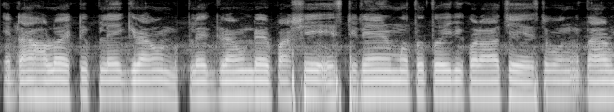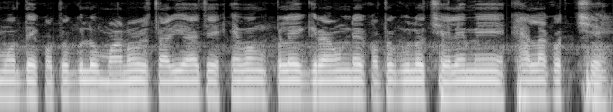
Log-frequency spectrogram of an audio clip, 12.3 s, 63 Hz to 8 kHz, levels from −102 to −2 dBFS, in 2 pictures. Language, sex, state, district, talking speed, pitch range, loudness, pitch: Bengali, male, West Bengal, Malda, 150 wpm, 120-125 Hz, -17 LUFS, 120 Hz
